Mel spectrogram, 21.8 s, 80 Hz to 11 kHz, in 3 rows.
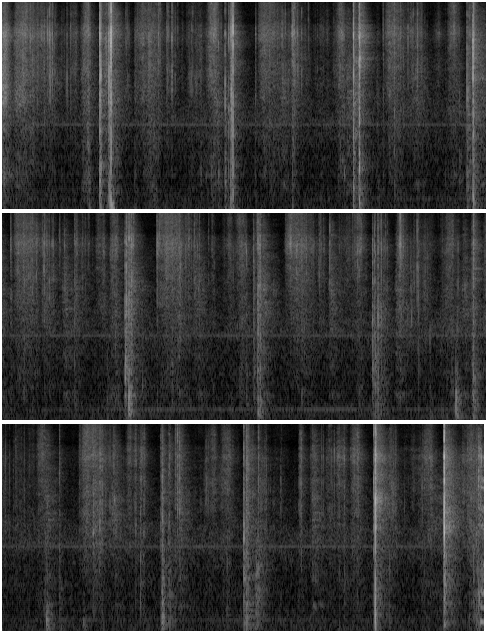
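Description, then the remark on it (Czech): Tarot cards being shuffled for a tarot reading: an irregular run of crisp, papery slaps and flicks with soft rustling between them, continuing steadily for about twenty seconds with no one talking. “A já už se dívám na vaši fotku, míchám to karty a podíváme se teda spolu, jak se bude barvit období od teď cca do konce února 2023.”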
